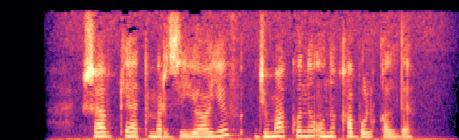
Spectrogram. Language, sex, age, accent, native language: Uzbek, female, 18-24, Namangan, Uzbek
